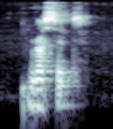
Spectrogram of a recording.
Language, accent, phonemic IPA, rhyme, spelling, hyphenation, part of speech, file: English, Southern England, /ˈɹʌsɪt/, -ʌsɪt, russet, rus‧set, noun / adjective / verb, LL-Q1860 (eng)-russet.wav
- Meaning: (noun) 1. A reddish-brown color 2. A coarse, reddish-brown, homespun fabric; clothes made with such fabric 3. A variety of apple with rough, russet-colored skin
